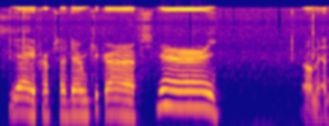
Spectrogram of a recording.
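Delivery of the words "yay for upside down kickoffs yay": weird, high froggy puppet voice, long "yay". Cheering for upside-down kickoffs: weird Kermit voice. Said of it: "Sounds like a weird Kermit voice".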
